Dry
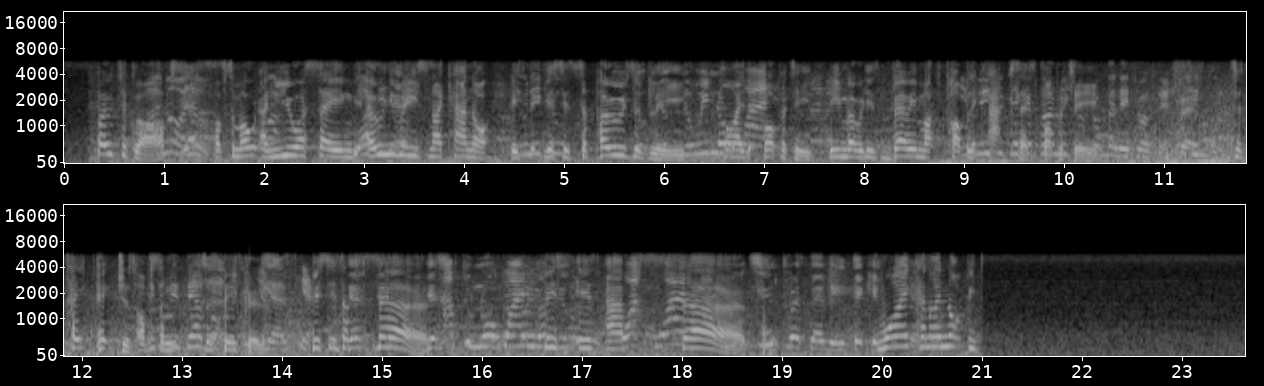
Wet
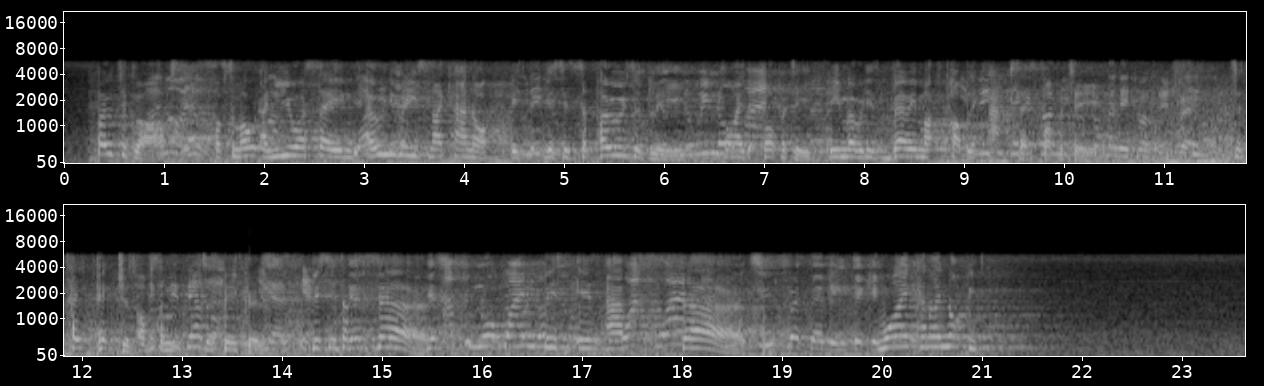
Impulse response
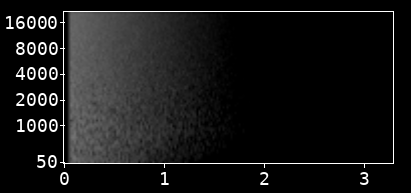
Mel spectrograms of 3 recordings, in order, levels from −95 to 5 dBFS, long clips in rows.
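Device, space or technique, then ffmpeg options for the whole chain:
ducked reverb: -filter_complex "[0:a]asplit=3[link_01][link_02][link_03];[1:a]atrim=start_sample=2205[link_04];[link_02][link_04]afir=irnorm=-1:irlink=0[link_05];[link_03]apad=whole_len=1042435[link_06];[link_05][link_06]sidechaincompress=threshold=-36dB:ratio=8:attack=47:release=273,volume=-6.5dB[link_07];[link_01][link_07]amix=inputs=2:normalize=0,asettb=1/sr,asplit=3[link_08][link_09][link_10];[link_08]atrim=end=5.884[link_11];[link_09]atrim=start=5.88:end=7.61,asetpts=PTS-STARTPTS,afade=type=in:duration=0.004:curve=qsin,afade=type=out:start_time=1.726:duration=0.004:curve=qsin,equalizer=frequency=920:width=6.2:gain=-9[link_12];[link_10]atrim=start=7.606[link_13];[link_11][link_12]acrossfade=duration=0.004:curve1=hsin:curve2=qsin[link_14];[link_14][link_13]acrossfade=duration=0.004:curve1=qsin:curve2=hsin"

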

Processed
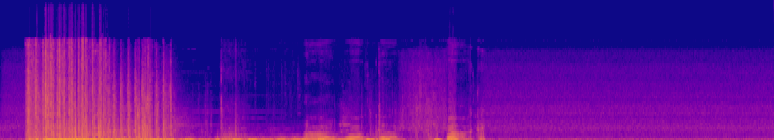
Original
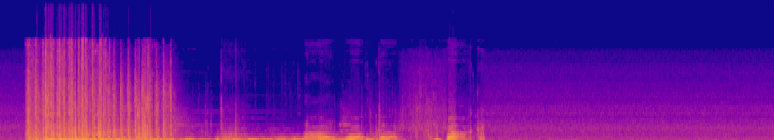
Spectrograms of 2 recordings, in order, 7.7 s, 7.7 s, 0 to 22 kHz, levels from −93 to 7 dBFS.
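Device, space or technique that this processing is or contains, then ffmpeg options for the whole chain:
smiley-face EQ: -af "lowshelf=frequency=180:gain=7.5,equalizer=frequency=700:width_type=o:width=2.6:gain=-5,highshelf=frequency=6700:gain=5.5,adynamicequalizer=threshold=0.01:dfrequency=4100:dqfactor=0.7:tfrequency=4100:tqfactor=0.7:attack=5:release=100:ratio=0.375:range=3.5:mode=cutabove:tftype=highshelf,volume=-3.5dB"

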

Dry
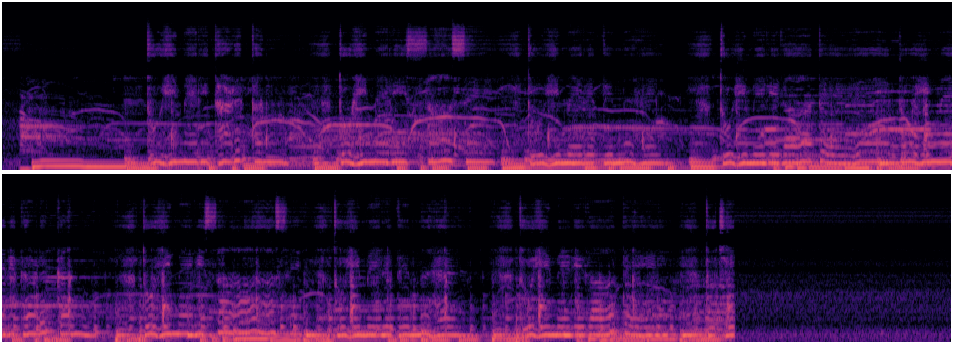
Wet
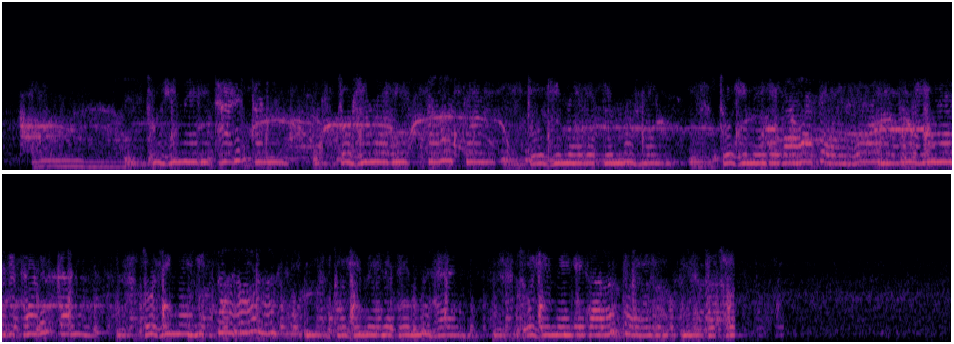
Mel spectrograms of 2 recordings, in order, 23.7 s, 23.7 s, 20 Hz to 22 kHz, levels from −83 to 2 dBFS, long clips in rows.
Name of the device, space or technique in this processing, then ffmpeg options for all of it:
satellite phone: -af "highpass=370,lowpass=3000,aecho=1:1:615:0.112,volume=1.5dB" -ar 8000 -c:a libopencore_amrnb -b:a 5150

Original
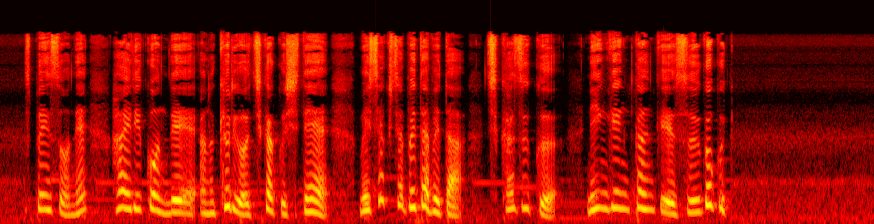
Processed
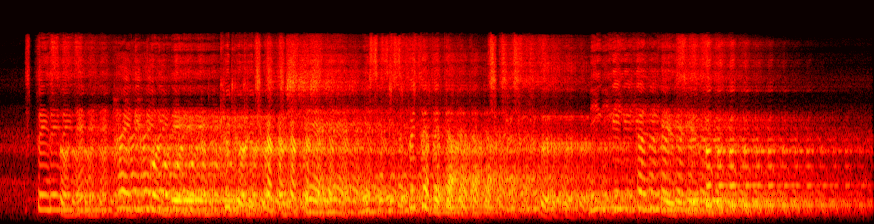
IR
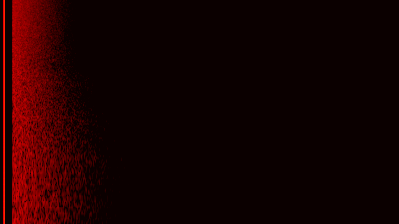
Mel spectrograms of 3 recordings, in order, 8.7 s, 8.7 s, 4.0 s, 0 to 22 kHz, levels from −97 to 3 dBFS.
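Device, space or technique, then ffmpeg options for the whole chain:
station announcement: -filter_complex "[0:a]highpass=410,lowpass=4700,equalizer=frequency=1400:width_type=o:width=0.26:gain=10,aecho=1:1:113.7|236.2:0.562|0.708,asplit=2[link_01][link_02];[link_02]adelay=384,lowpass=frequency=2800:poles=1,volume=-5dB,asplit=2[link_03][link_04];[link_04]adelay=384,lowpass=frequency=2800:poles=1,volume=0.54,asplit=2[link_05][link_06];[link_06]adelay=384,lowpass=frequency=2800:poles=1,volume=0.54,asplit=2[link_07][link_08];[link_08]adelay=384,lowpass=frequency=2800:poles=1,volume=0.54,asplit=2[link_09][link_10];[link_10]adelay=384,lowpass=frequency=2800:poles=1,volume=0.54,asplit=2[link_11][link_12];[link_12]adelay=384,lowpass=frequency=2800:poles=1,volume=0.54,asplit=2[link_13][link_14];[link_14]adelay=384,lowpass=frequency=2800:poles=1,volume=0.54[link_15];[link_01][link_03][link_05][link_07][link_09][link_11][link_13][link_15]amix=inputs=8:normalize=0[link_16];[1:a]atrim=start_sample=2205[link_17];[link_16][link_17]afir=irnorm=-1:irlink=0,volume=4dB"

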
